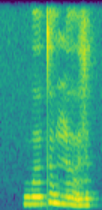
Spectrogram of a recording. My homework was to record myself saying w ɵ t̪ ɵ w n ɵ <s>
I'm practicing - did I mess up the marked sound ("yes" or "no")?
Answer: yes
